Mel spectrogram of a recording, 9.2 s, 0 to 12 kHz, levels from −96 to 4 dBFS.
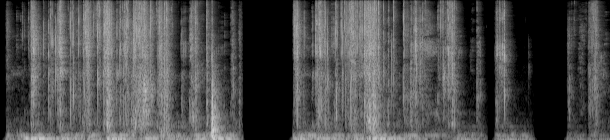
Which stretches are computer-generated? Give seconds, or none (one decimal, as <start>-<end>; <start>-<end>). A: none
